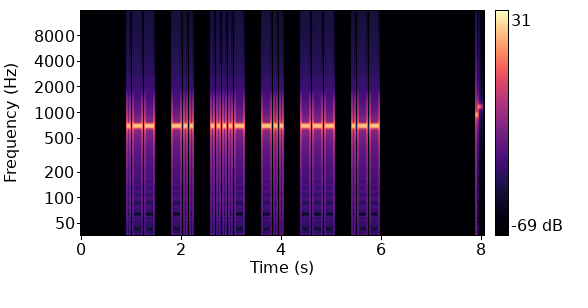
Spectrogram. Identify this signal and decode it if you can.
Morse code, heard as a keyed tone, about 20 wpm, spaced as for 15 wpm, 700 Hz. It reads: WD4DOW
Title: 167 Lesson 27g - Number 7 - Call Signs 20wpm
